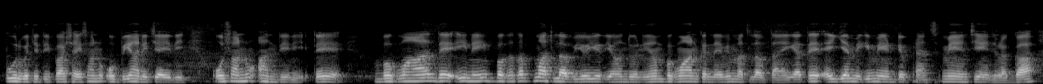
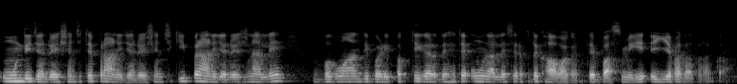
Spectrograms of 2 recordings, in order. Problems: background sounds at intervals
